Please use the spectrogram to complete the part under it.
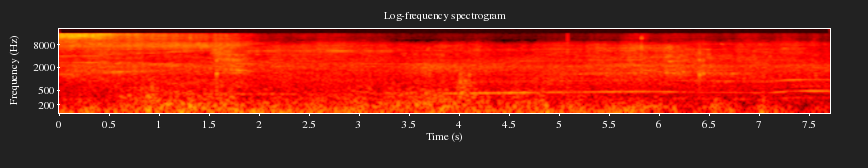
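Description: An E-flite T-28 1.2 m RC model airplane makes an inverted pass at full throttle over a church parking lot, its electric motor droning steadily with a rising whine as it goes by, fairly faint beneath a rumbling wind-like background.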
